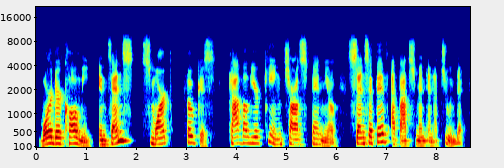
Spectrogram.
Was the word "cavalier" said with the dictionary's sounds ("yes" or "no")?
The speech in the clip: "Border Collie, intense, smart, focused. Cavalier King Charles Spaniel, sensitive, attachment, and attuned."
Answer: yes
